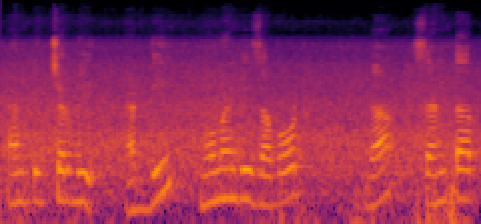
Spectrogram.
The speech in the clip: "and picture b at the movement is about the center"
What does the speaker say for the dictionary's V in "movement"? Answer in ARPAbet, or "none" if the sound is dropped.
none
